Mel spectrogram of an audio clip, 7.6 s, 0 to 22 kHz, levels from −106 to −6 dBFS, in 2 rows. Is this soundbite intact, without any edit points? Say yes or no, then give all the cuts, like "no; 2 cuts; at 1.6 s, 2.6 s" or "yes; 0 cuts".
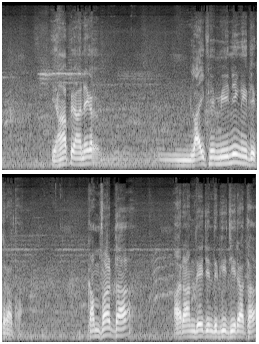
no; 1 cut; at 1.4 s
